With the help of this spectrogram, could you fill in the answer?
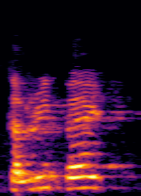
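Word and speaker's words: Kalaripayattu: so, calorie pad, Rithik, I'm so proud of the fact that you said the name correctly because in India, I Thank don't you.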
